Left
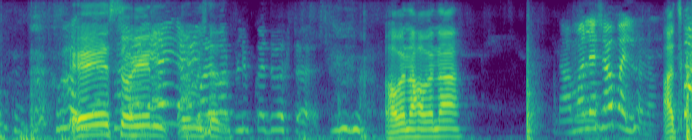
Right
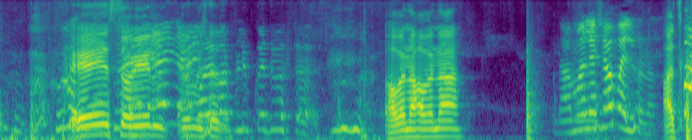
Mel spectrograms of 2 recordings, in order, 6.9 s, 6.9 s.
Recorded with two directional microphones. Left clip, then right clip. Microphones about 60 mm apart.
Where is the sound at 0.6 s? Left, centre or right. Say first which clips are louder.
Right 3 dB; right.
